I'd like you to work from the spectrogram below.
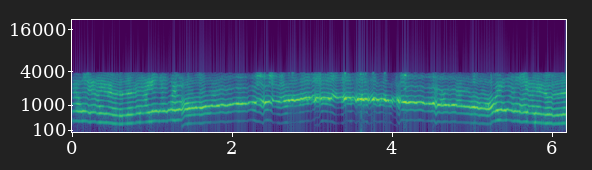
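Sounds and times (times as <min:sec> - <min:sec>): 
siren through low-rate vocoder: 0:00.0 - 0:06.1.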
